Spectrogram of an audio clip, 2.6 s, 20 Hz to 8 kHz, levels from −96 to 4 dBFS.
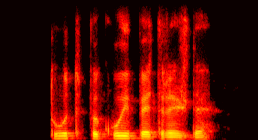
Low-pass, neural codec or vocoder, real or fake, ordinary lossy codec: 7.2 kHz; none; real; Opus, 32 kbps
